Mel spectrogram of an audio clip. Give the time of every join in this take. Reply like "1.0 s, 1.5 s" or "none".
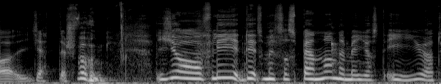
2.1 s, 2.6 s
